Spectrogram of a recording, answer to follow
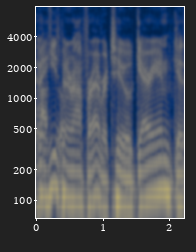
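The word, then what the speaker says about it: Gurian: Garion, is that how you say his name? Yeah, Jeffrey Guriam.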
